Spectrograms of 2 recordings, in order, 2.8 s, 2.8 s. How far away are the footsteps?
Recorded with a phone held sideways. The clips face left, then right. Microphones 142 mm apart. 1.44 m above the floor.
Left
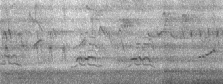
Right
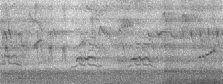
About 3 m.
